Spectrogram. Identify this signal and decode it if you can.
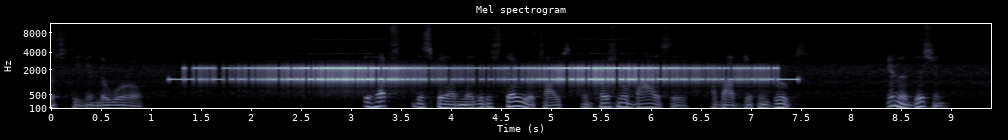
RTTY (75 baud, 850 Hz shift), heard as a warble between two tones, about 1700 Hz centre, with fading and speech in English. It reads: THE REGION IS CONSIDERED TO BE PART OF THE MALAY WORLD.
